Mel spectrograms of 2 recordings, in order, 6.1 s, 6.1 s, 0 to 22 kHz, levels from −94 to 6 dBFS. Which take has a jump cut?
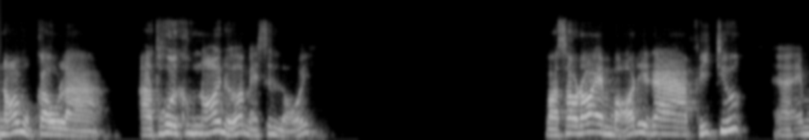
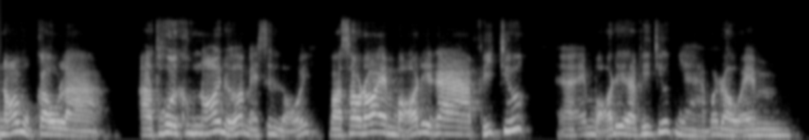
second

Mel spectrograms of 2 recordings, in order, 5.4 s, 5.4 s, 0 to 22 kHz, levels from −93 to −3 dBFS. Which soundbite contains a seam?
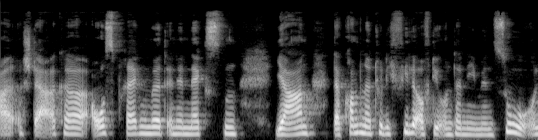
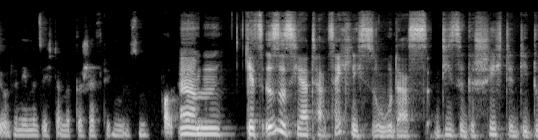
second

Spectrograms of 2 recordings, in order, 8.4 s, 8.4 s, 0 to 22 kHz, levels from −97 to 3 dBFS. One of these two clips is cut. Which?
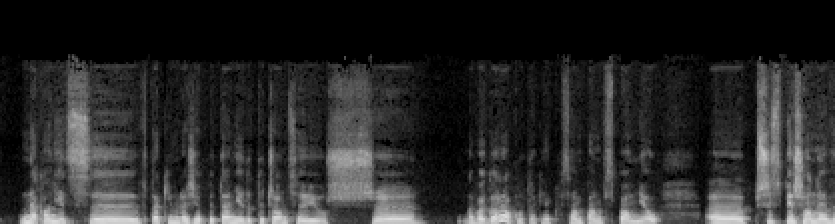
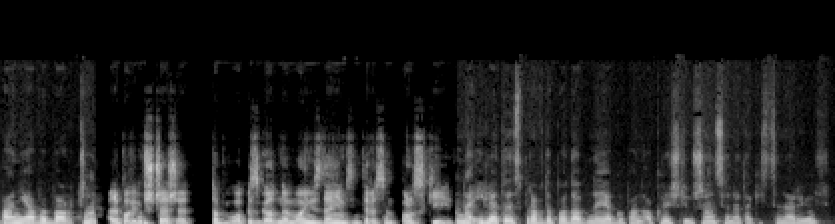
second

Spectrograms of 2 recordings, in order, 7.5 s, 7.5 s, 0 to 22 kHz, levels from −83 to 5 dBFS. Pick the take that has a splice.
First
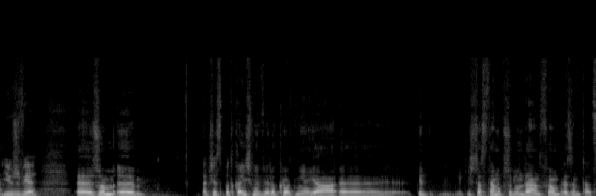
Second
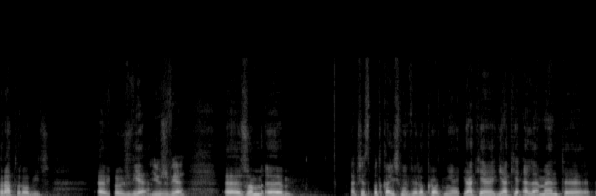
second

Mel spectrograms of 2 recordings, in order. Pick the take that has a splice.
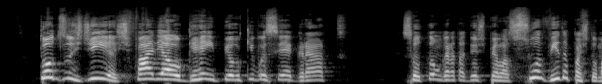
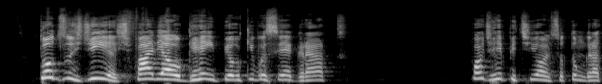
first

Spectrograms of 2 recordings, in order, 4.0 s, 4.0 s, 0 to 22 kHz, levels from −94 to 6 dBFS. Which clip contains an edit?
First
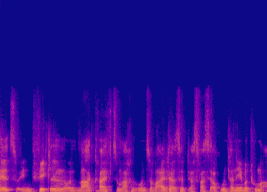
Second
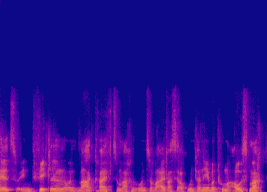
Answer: second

